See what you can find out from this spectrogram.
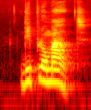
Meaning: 1. a diplomat, accredited in diplomacy to formally represent a government or equated political party 2. a diplomatic person, who shows tact and insight
- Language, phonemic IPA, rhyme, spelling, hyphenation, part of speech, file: Dutch, /ˌdi.ploːˈmaːt/, -aːt, diplomaat, di‧plo‧maat, noun, Nl-diplomaat.ogg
